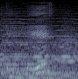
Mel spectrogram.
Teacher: posisi lidah meninggi sehingga agak mendekati langit-langit keras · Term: bunyi agak tinggi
